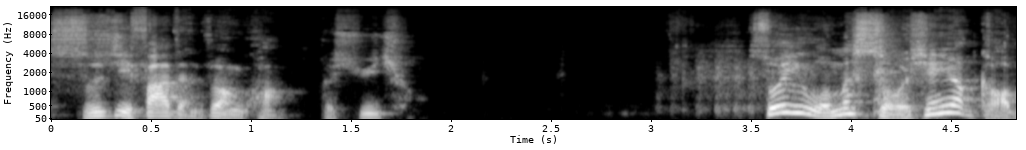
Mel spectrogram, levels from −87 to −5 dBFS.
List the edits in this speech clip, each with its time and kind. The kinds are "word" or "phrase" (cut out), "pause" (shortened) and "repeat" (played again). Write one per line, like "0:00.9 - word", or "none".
none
